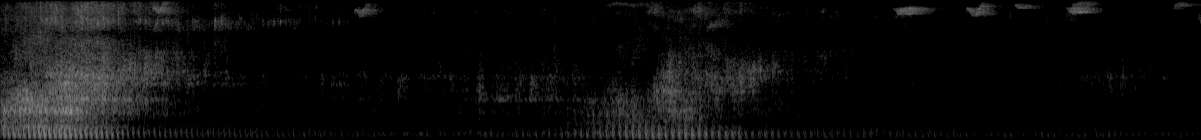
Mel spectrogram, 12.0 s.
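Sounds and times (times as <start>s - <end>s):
low rapidly pulsing sound: 0.0s - 1.4s.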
